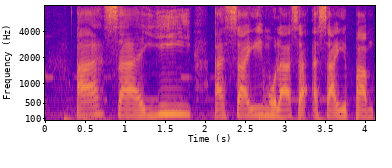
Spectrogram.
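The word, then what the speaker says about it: açaí: natin Pero Alam niyo ba na ang tamang pronounce dito Be ay asay asay asay mula sa asay palm tree na native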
